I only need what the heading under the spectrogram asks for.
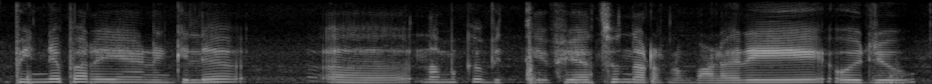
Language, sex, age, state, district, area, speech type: Malayalam, female, 18-30, Kerala, Idukki, rural, spontaneous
